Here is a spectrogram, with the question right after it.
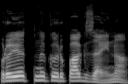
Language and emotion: Goan Konkani, neutral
